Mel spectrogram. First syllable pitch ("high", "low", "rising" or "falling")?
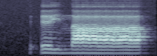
low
